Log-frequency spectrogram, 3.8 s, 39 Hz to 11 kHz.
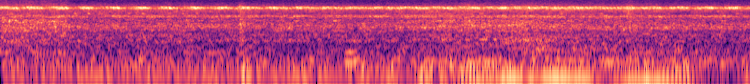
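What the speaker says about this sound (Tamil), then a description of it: "இப்போ இந்த டஸ்டரோட இன்ஜின் வந்து ஸ்டார்ட் பண்ணிட்டேன். வண்டி ஓடிட்டு இருக்கு." A rebuilt Renault Duster 110 engine idles with a low, steady rumble and a faint high whine over it, even and continuous.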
